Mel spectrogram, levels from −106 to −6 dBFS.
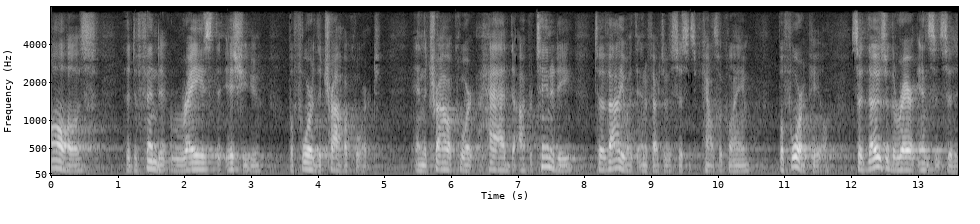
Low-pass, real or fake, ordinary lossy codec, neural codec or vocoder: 7.2 kHz; real; AAC, 32 kbps; none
